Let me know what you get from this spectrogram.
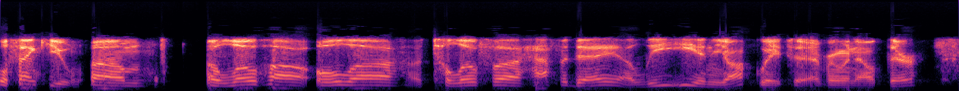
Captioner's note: speaking foreign languages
